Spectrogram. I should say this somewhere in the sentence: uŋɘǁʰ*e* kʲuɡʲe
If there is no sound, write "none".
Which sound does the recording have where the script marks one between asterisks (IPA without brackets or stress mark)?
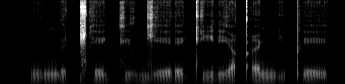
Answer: e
